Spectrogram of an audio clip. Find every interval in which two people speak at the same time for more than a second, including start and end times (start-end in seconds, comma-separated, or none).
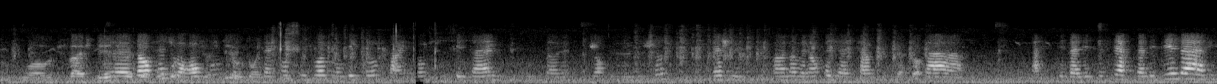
1.1-2.9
